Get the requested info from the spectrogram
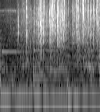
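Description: Clear plastic parts bag crinkling as a hand handles the bagged plastic model-kit sprues, a dense run of crackles starting about half a second in. Steady background music plays underneath.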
